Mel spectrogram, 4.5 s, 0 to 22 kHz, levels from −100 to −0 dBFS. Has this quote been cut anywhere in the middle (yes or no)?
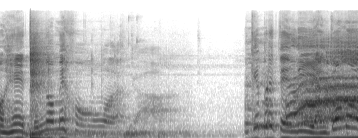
yes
